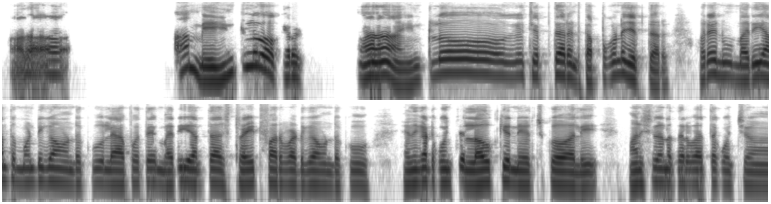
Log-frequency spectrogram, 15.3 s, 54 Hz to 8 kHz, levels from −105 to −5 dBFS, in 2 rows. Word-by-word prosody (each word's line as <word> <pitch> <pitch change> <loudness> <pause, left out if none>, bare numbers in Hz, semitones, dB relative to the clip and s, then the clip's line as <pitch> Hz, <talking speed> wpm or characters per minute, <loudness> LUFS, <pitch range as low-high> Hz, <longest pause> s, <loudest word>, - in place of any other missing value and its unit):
అలా 100 - +1 1.3
ఆ! - - -1 0.2
మీ 145 - +5 0.2
ఇంట్లో 295 - +2 0.2
కరెక్ట్. 170 -1 0 0.6
ఆ! - - +7 0.2
ఆ! - - +5 0.2
ఇంట్లోగ 205 +2 +1
చెప్తారండి, 180 -3 +1
తప్పకుండా 160 +9 -2
చెప్తారు. 125 -6 -1 0.4
"ఒరేయ్! 200 +5 +1
నువ్వు 180 -2 -2
మరీ 160 +3 +2
అంత 165 0 -5
మొండిగా 155 +1 -1
ఉండకు, 140 0 -7 0.2
లేకపోతే 135 +2 -1
మరీ, 130 +4 -2
అంత 135 +1 -14 0.2
స్ట్రెయిట్ 140 0 -1
ఫార్వర్డ్‌గా 135 -2 -1
ఉండకు. 125 +1 -7 0.5
ఎందుకంటే, 150 +3 0
కొంచెం 145 +2 -1
లౌక్యం 145 +2 +2
నేర్చుకోవాలి. 130 -1 +1 0.4
మనుషులన్న 140 +2 -2
తర్వాత, 140 -1 -2
కొంచెం 130 0 -6
145 Hz, 115 wpm, -24 LUFS, 135-175 Hz, 1.3 s, ఆ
